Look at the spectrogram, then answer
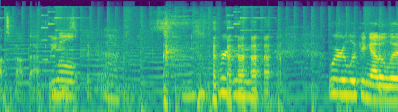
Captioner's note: laughing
